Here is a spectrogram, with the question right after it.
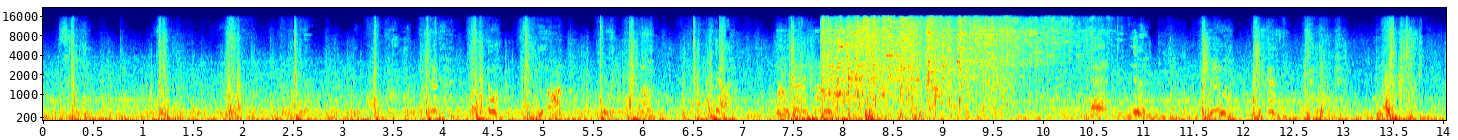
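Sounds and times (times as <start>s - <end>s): film score music: 0.0s - 14.0s
glass shattering: 7.8s - 10.7s.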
